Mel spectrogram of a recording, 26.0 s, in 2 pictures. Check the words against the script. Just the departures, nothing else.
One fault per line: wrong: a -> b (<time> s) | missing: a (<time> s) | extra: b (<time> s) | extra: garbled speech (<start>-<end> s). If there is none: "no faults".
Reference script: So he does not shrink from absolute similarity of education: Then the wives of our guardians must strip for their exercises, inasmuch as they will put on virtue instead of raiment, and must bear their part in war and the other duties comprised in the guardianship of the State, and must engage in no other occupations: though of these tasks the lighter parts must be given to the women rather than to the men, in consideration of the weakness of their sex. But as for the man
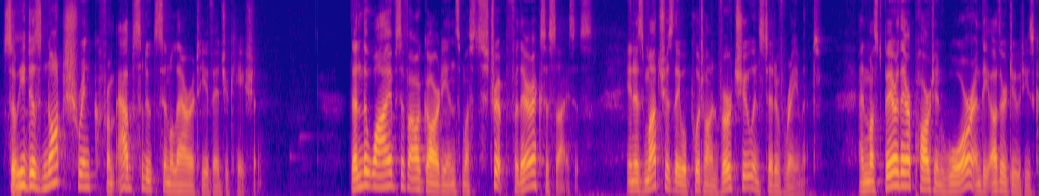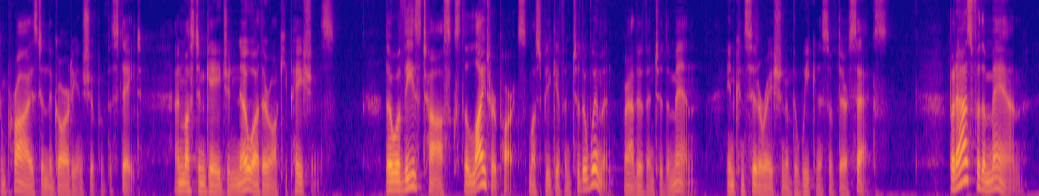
no faults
